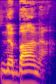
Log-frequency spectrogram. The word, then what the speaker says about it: Nibbana: In the Pali language, it is pronounced Nibbana.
